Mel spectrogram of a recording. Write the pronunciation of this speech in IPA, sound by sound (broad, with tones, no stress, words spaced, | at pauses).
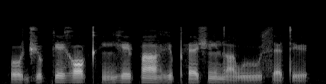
o˨d͡ʒʊ˦ ke˦ɣɔ˦ kʰĩ˨˦ɣe˦ pã˦˨ ɣɪ˦pʰɛ˦ʃĩ˦dã˨ wuː˨ sɛ˨tɪ˨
